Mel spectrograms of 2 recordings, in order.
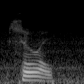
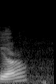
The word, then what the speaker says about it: sorrel: Sorrel, they call it. And is it pronounced Yorl? – No, sorrel. – S-O-R-R-E-L? – S-O-R-E-L.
